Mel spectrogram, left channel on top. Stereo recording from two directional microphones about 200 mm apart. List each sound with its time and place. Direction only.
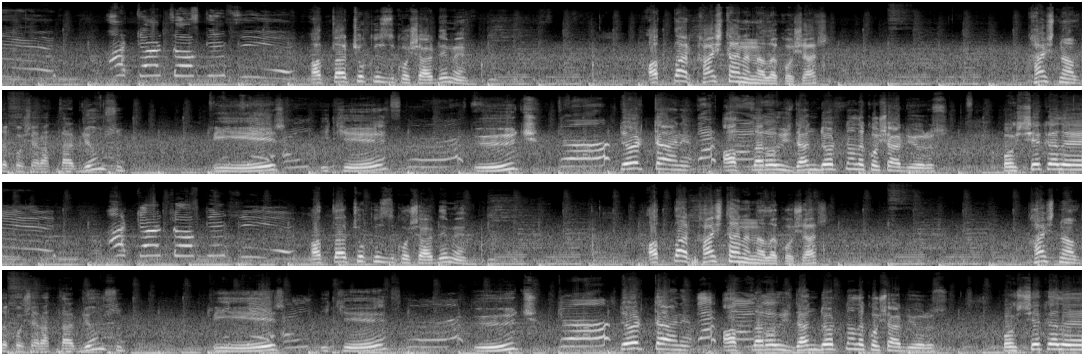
1.0 s a sound: 5° right (ahead or behind)
2.7 s speech: 10° right (ahead or behind)
6.4 s speech: 15° right (ahead or behind)
10.2 s speech: centre (ahead or behind)
11.1 s speech: 15° right (ahead or behind)
16.4 s a sound: 35° right (ahead or behind)
17.0 s speech: 10° right (ahead or behind)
